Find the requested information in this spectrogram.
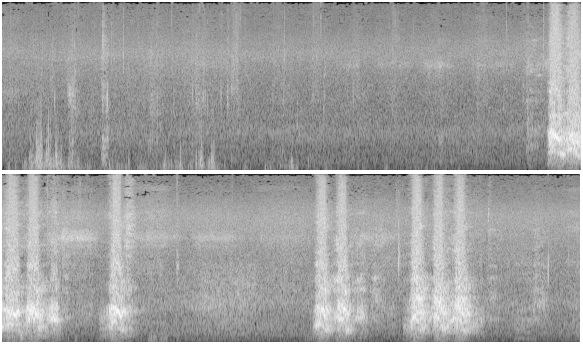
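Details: A Rottweiler in a garden lets out deep, forceful barks in short bursts at visitors.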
